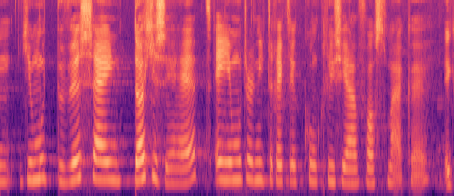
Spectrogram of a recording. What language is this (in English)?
Dutch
